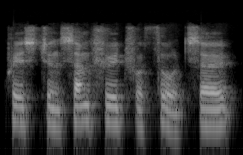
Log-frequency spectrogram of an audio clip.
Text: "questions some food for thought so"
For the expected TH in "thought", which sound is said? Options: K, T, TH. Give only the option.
TH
